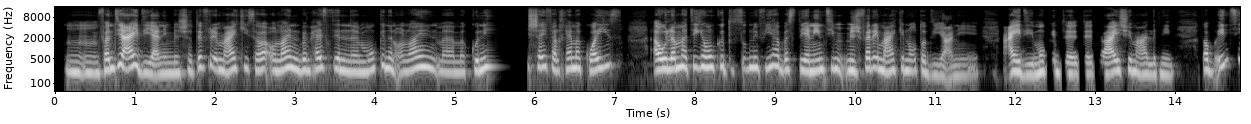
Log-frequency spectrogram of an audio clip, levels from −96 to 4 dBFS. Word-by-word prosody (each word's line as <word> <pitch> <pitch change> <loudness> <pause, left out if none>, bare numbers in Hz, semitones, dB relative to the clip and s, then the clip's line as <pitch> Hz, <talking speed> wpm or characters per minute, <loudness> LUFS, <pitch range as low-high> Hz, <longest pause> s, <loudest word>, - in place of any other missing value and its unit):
إمم 215 -1 -1
إمم 200 0 -4
فأنتِ 245 - +2
عادي 290 -9 +7
يعني 185 +1 0
مش 195 +2 -4
هتفرِق 275 +4 -3
معاكِ 250 +2 +1
سواء 250 0 -1
أونلاين 245 +2 +2
بحيث 265 +4 -2
إن 220 -5 0
ممكن 255 +7 -2
الأونلاين 255 +5 0
ما 210 -1 -6
ما 205 0 -5
تكونيش 230 +7 +1 0.5
شايفة 285 -2 -1
الخامة 260 +4 0
كويس، 285 +8 -2 0.4
أو 245 +2 +8
لمّا 265 +3 +4
تيجي 295 +1 -2
ممكن 290 0 +1
تتصدمي 265 +4 -3
فيها 285 +4 -3
بس 245 -3 -4
يعني 225 -1 +2
أنتِ 250 +2 -2
مش 230 -4 -1
فارق 265 +4 +1
معاكِ 235 +2 0
النقطة 230 -2 -3
دي 175 -4 -9
يعني 165 +3 -9 0.3
عادي 205 -4 +3
ممكن 205 +2 -2
ت 195 - -14 0.2
ت 195 - -8
تتعايشي 205 +5 +1
مع 200 -5 -2
الاتنين. 180 -1 -7 0.3
طَب 240 -2 -1
أنتِ 345 - -3
235 Hz, 180 wpm, -20 LUFS, 205-270 Hz, 0.5 s, أو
